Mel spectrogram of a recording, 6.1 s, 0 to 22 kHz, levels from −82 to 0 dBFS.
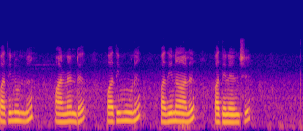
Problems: none marked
